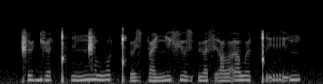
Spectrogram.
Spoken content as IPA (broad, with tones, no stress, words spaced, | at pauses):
ǁy˨ɡʲø˨ɐ̯ǃʰi˨ ŋ͡ǁu˦˨wo˦ ǃʼø˨zpæ˨ɲi˦ xʲo˦˨zʔy˨ɐ̯sḭ˨ɐ̯lˠḭ˦ɐ̯ wø˦ǃḭ˦rḭ˦ɲ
